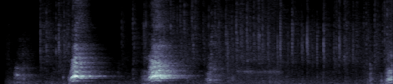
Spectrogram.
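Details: Yorkshire Terrier, a small dog, barking on seeing a squirrel: two sharp barks about a second apart, then softer whines and a last bark, with a person asking whether it wants to go outside.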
